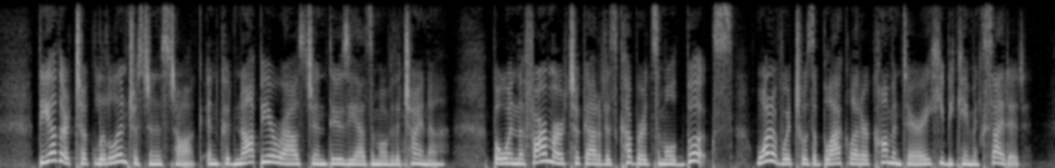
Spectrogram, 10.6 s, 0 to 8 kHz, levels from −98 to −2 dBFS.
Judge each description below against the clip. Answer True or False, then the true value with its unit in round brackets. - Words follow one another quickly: True (235 wpm)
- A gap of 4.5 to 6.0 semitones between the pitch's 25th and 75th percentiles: False (3.4 semitones)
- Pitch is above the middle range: True (220 Hz)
